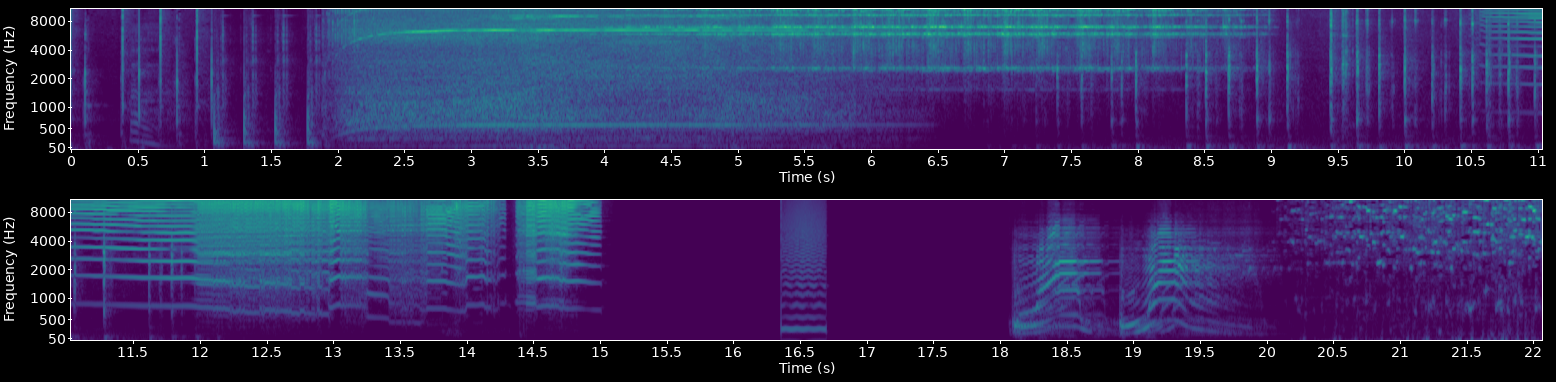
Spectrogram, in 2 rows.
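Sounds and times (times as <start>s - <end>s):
rapid clicks and taps: 0.0s - 1.9s, 7.4s - 11.8s
small electric motor whining: 1.9s - 6.7s.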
